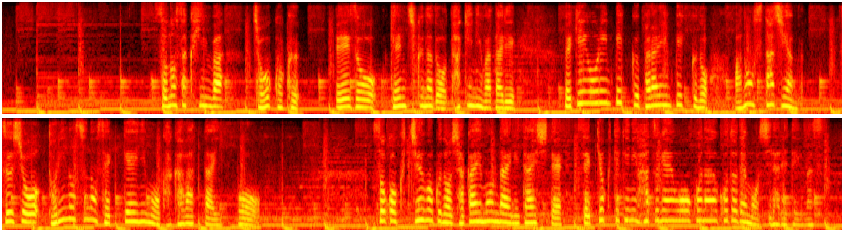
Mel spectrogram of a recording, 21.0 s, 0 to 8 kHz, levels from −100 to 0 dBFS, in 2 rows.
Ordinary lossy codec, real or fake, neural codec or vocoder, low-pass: Opus, 16 kbps; real; none; 7.2 kHz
